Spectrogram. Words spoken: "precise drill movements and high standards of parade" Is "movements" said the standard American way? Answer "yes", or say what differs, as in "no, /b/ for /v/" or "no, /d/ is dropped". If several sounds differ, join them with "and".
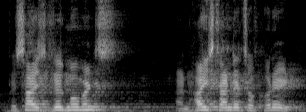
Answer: no, /v/ is dropped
